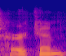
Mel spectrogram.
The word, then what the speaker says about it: Hurricane: I know it's spelled Hurricane, but the pronunciation is Hurricane.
